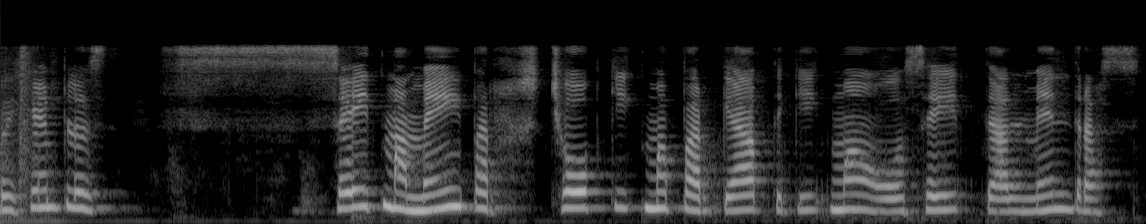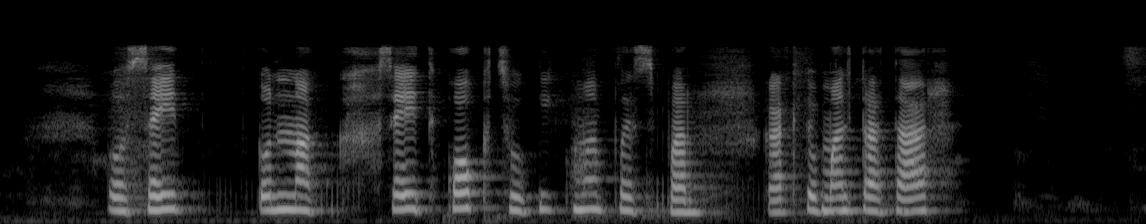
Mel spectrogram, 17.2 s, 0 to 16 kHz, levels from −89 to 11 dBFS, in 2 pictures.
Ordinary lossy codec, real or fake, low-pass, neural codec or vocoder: MP3, 96 kbps; real; 7.2 kHz; none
